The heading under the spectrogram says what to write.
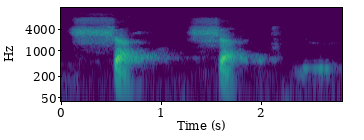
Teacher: karena ini syin ada titik tiganya maka yang naik yang tengah-tengahnya tengah lidah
